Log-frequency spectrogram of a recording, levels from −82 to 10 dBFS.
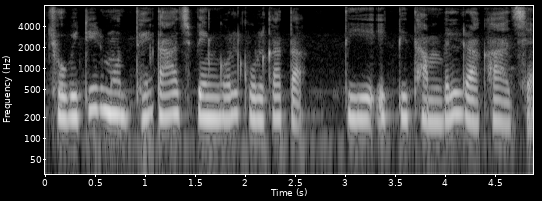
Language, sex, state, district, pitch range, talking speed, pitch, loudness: Bengali, female, West Bengal, Kolkata, 185-215 Hz, 120 wpm, 200 Hz, -16 LUFS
